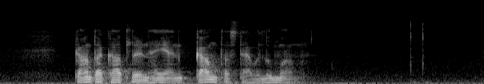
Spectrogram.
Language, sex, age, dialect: Faroese, male, 36-60, Suðurstreymoy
